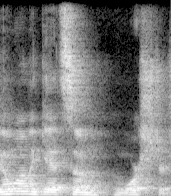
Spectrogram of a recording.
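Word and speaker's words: Worcestershire: So you're gonna want to get some Worcester sauce, is what they call it, even though it's spelled like you spilled some alphabet soup on the floor, basically.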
